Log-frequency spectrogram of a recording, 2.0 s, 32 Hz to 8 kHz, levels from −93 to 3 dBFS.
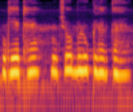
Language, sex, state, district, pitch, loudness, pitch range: Hindi, female, Jharkhand, Garhwa, 230 Hz, -14 LUFS, 220-240 Hz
